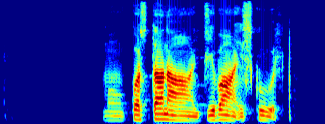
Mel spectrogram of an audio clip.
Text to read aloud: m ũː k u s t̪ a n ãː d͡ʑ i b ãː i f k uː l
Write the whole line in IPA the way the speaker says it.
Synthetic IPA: m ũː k o s t̪ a n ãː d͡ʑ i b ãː i s k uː l

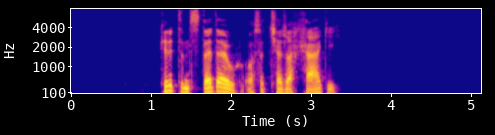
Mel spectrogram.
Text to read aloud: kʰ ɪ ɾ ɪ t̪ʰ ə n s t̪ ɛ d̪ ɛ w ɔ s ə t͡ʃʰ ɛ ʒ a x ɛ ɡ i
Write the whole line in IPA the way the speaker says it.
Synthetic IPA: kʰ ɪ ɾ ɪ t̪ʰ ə n s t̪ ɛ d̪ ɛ w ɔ s ə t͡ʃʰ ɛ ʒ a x a ɡ i

